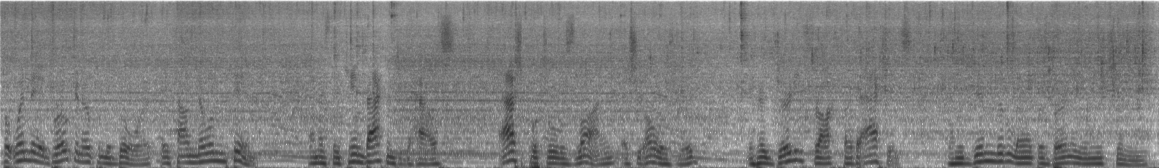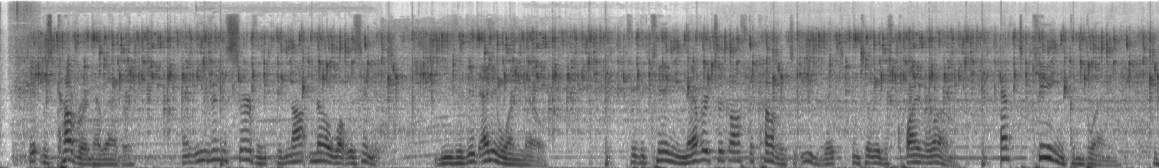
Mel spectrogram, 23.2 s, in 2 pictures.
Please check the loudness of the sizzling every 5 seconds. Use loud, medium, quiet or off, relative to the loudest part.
medium, medium, loud, loud, loud.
